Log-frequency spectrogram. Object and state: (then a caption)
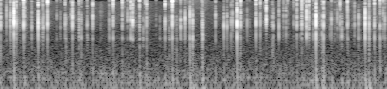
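Plastic rhinestone phone case. Long pink-red nails rapidly tap and scratch the acrylic rhinestones covering a clear plastic phone case. The result is a quiet, fast stream of crisp, bright clicks and ticks with almost no low end, each one dying away at once.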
